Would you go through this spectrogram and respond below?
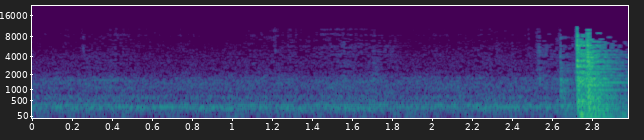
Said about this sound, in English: So, I'm going to, as always, grab a dinner plate to catch my spills. Put my half cup on the plate and pour sugar.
